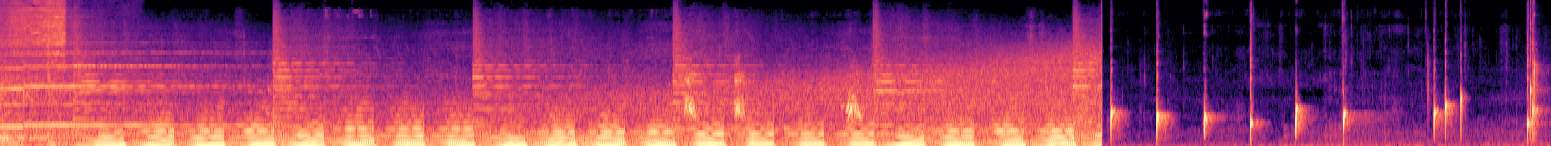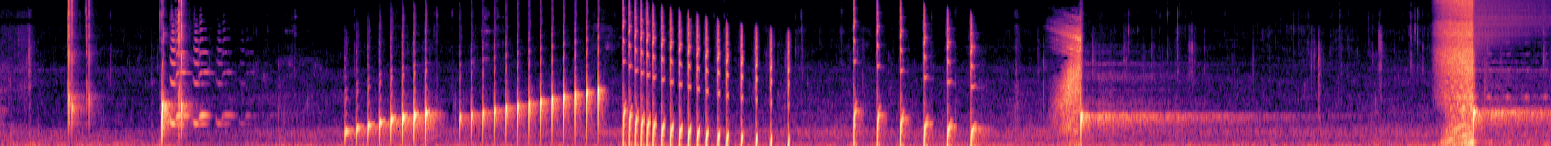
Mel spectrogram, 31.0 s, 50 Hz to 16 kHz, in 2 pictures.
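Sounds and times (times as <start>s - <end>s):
popping plops: 11.0s - 15.5s, 17.1s - 17.6s, 19.0s - 25.5s
blips changing in pitch: 17.2s - 18.1s, 19.0s - 23.2s.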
